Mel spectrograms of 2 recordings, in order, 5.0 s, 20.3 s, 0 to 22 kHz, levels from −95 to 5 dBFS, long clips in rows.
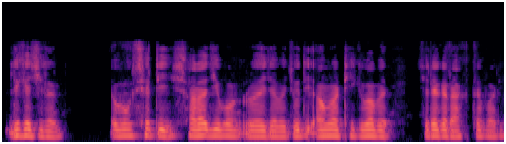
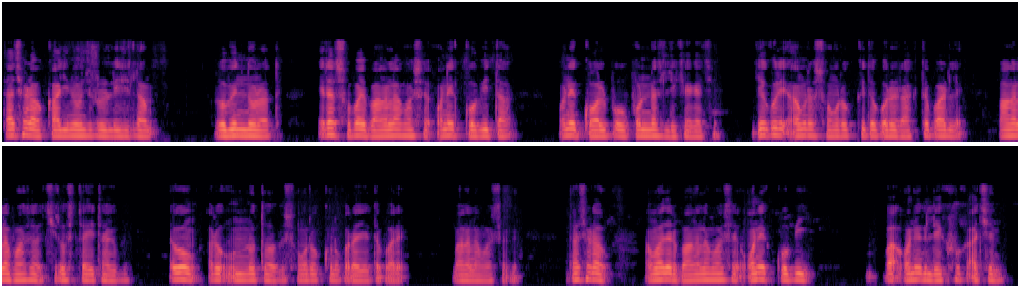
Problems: background sounds at intervals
